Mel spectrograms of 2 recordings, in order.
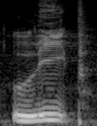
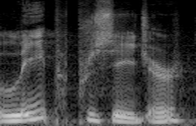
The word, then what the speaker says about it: LEEP: and what we call leep procedure leap is spelled LEP and is an acronym for loop electrosurgical excision procedure so all three of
